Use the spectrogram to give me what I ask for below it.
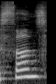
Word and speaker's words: sun's: and it tells me pronounce the S here with a Z sound, as in zero and buzz.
